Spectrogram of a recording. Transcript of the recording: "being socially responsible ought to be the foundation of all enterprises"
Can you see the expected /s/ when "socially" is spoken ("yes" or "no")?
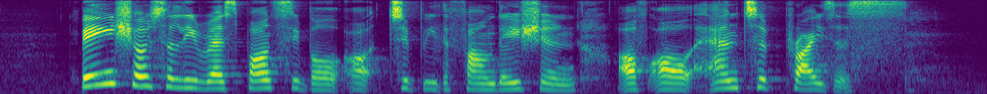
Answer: no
